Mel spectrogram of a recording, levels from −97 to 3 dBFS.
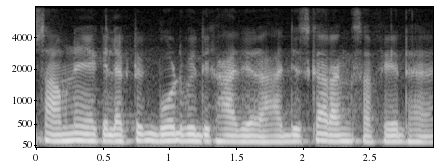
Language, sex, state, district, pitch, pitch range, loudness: Hindi, male, Jharkhand, Garhwa, 135 Hz, 125-145 Hz, -14 LUFS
